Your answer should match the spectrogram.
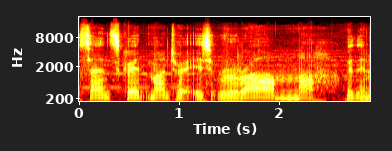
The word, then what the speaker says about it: Ram: in your solar plexus area and the one syllable Sanskrit Mantra is Ram with an R Ram r r breathing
